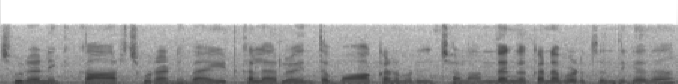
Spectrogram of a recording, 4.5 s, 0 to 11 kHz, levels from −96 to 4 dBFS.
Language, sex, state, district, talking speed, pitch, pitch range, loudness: Telugu, female, Andhra Pradesh, Guntur, 160 wpm, 210 Hz, 205-215 Hz, -25 LUFS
